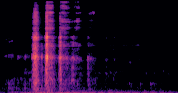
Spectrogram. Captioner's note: laughs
